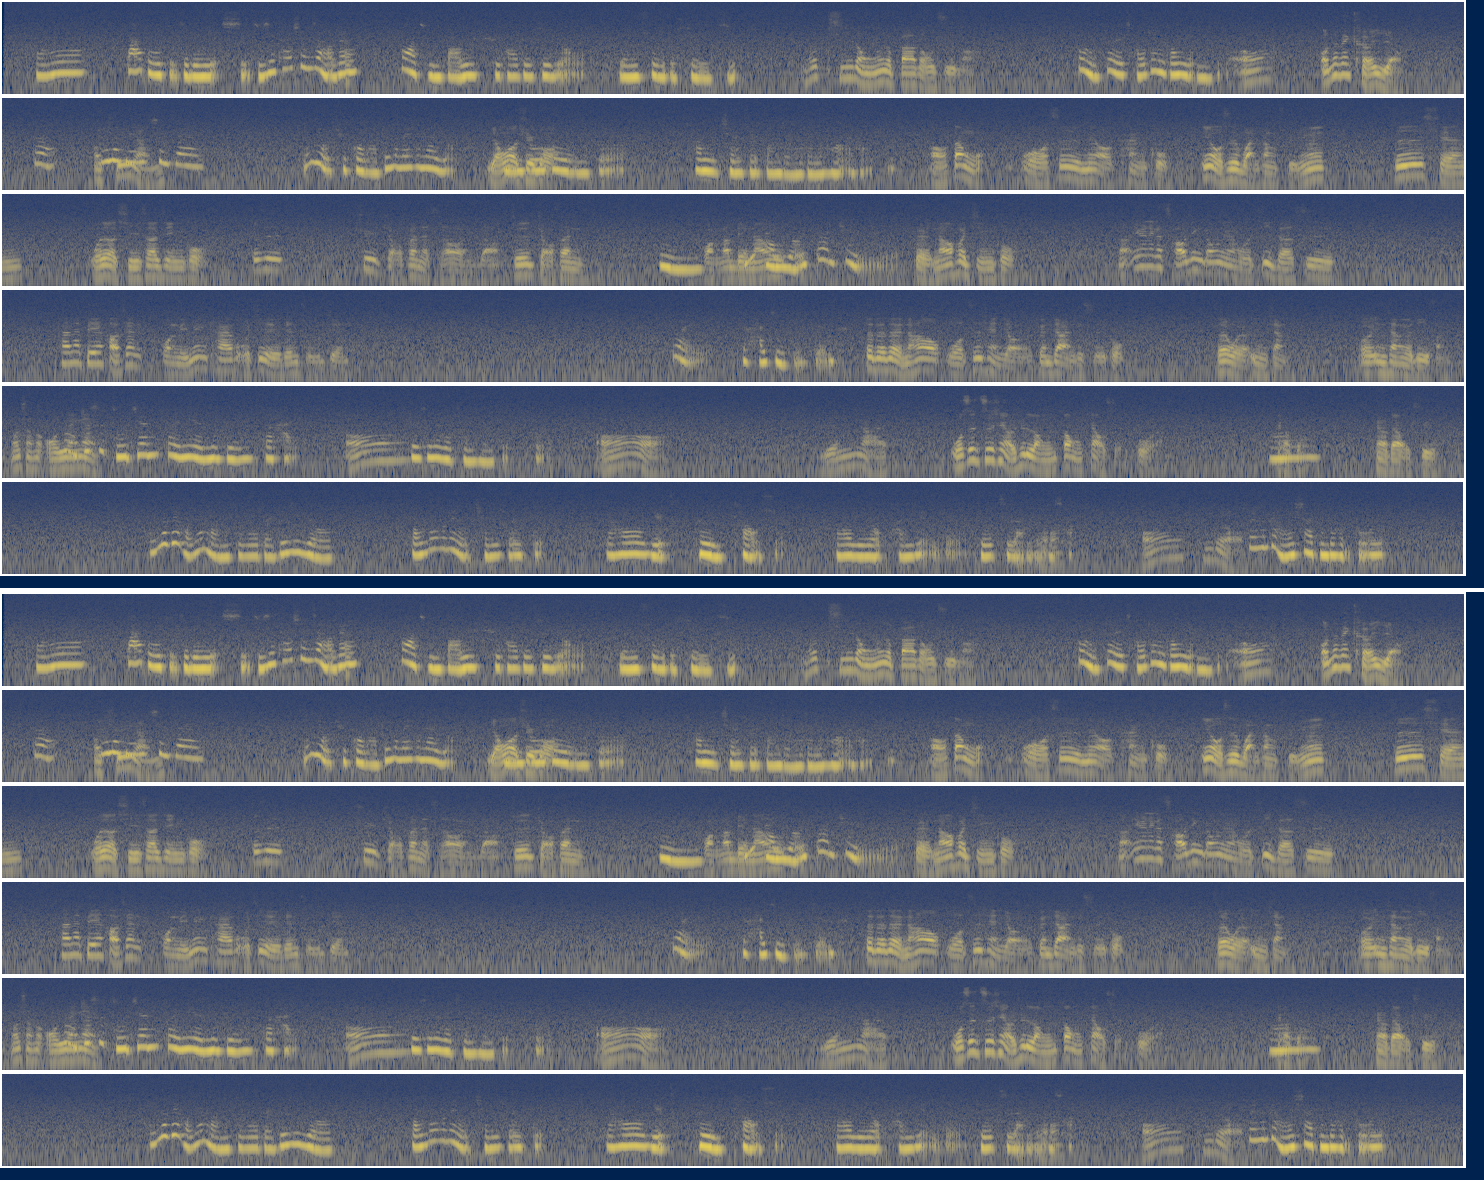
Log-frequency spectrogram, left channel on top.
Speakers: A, on the right; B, on the right.
A: 然后八斗子这边也是，只是它现在好像划成保育区，它就是有人数的限制。
B: 你说基隆那个八斗子吗？
A: 嗯，对，朝境公园那边，
B: 哦，哦，那边可以哦，
A: 对啊，
B: 哦，
A: 就那边现在，
B: 居然
A: 诶，你有去过吗？就那边现在有蛮多会有那个
B: 有我有去过
A: 穿着潜水装，整个在那边晃来晃去。
B: 哦，但我我是没有看过，因为我是晚上去，因为之前我有骑车经过，就是去九份的时候，你知道吗？就是九份
A: 嗯，
B: 往那边，
A: 云还有一段距离耶，
B: 然后对，然后会经过，然后因为那个潮境公园，我记得是它那边好像往里面开，我记得有点竹间，
A: 对，跟海景竹间，
B: 对对对，然后我之前有跟家人去吃过。所以我有印象，我有印象那个地方。我想说，哦，原来，
A: 对，就是竹间对面那边的海，
B: 哦，
A: 就是那个潜水点，对，
B: 哦，原来我是之前有去龙洞跳水过啦，
A: 哦，
B: 朋友带朋友带我去。
A: 诶，那边好像蛮多的，就是有龙洞那边有潜水点，然后也可以跳水，然后也有攀岩的，就自然岩场，
B: 哦，哦，真的哦，
A: 所以那边好像夏天都很多人。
